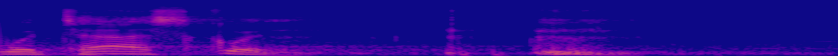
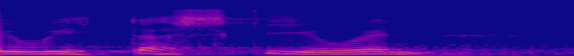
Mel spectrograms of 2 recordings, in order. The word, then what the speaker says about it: Wetaskiwin: People call it Wetaskiwin. Anybody know where Wetaskiwin is? It's in Alberta. It's right by my reserve, but it's actually Wetaskiwin.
